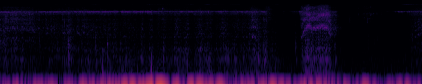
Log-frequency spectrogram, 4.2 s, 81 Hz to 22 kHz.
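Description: Axial AX24 micro RC crawler's small electric motor and gear drivetrain running, with a faint high steady whine that stops a little past halfway and comes back near the end. A short scraping rush comes about three seconds in.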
